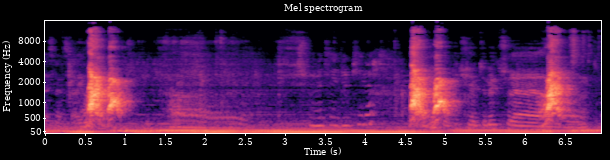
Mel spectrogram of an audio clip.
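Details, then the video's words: Chihuahua barking at the TV indoors: a sharp single yap, then a quick double bark, then another lone bark, spaced a few seconds apart, with faint French television speech in the background. "chihuahua barking @ the TV"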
